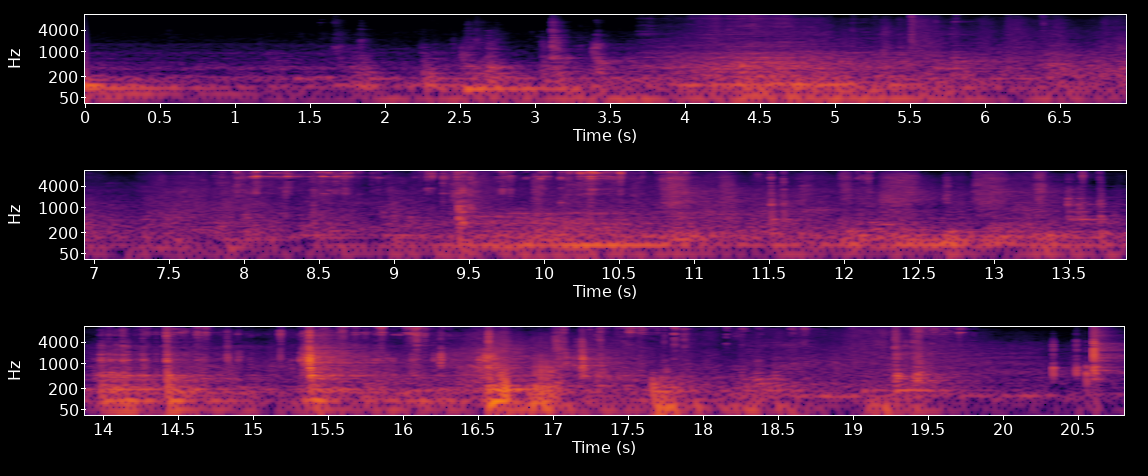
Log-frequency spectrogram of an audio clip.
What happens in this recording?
The elevator doors opened. I walked to my apartment, pulled my keys out of my pocket, and wiped my feet on the doormat while unlocking the door. I stepped inside and turned the lights on.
